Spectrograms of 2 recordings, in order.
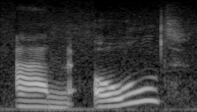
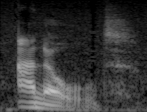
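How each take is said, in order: First: The two words are said separately and slowly. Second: The two words are run together quickly. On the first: The speaker calls it wrong. "instead of" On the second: The speaker calls it right. "pushed together to be said quickly"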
